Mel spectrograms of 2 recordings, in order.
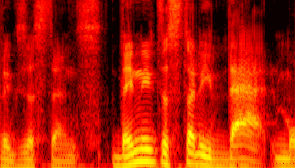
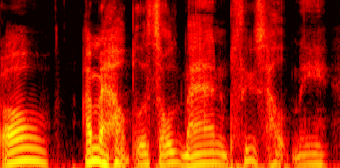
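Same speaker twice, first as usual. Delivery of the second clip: hammed-up feeble old man, higher; helpless old man; 6 semitones higher than usual. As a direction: beg pathetically like a frail old hitchhiker. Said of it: "He's like, like".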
